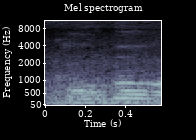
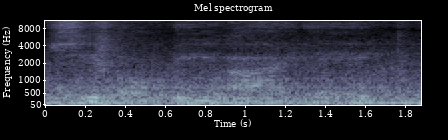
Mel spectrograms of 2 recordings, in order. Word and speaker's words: cobia: I'd probably say it wrong. It's really offshore. It's a damn C-O-B-I-A. Cobia. Yeah, cobia.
